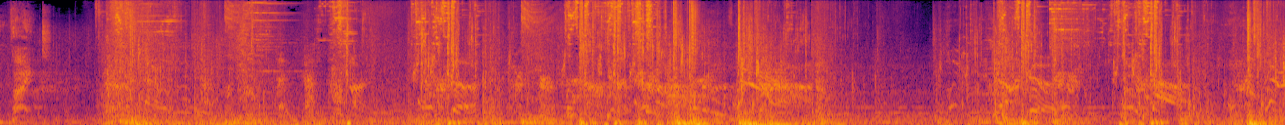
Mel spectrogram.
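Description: Punches and kicks land with heavy, sharp thuds in quick bursts.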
